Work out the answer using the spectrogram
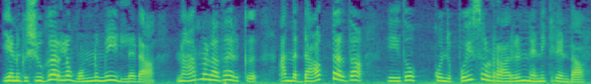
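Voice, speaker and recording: A woman's voice: very high-pitched, expressive, a little fast. A woman voicing a stubborn middle-aged cartoon mother who sneaks sweets and scolds her son. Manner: defiant, whining, scolding. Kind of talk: cartoon voice acting.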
